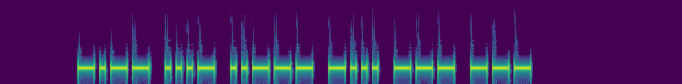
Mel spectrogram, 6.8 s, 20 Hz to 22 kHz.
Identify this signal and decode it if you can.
Morse code, heard as a keyed tone, about 22 wpm, 700 Hz. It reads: YV2BOO
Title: DXCC-100 Call Signs - 6 Characters - Repeated 2x - 22wpm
